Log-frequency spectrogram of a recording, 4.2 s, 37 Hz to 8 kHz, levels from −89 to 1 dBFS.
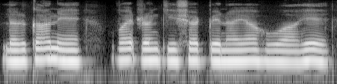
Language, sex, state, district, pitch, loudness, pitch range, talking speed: Hindi, female, Arunachal Pradesh, Longding, 165 Hz, -11 LUFS, 160-170 Hz, 130 wpm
